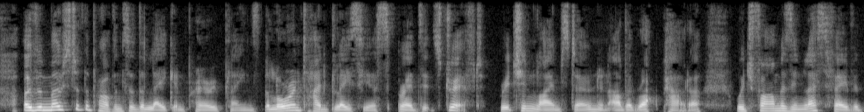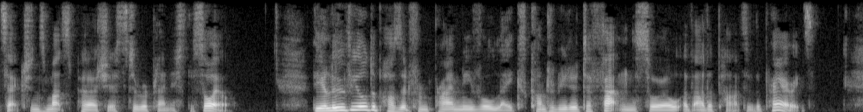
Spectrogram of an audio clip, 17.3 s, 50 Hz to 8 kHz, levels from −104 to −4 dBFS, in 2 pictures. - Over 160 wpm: Yes, average, 185 wpm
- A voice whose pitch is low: Yes, low, 130 Hz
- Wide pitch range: Yes, wide, 6.4 semitones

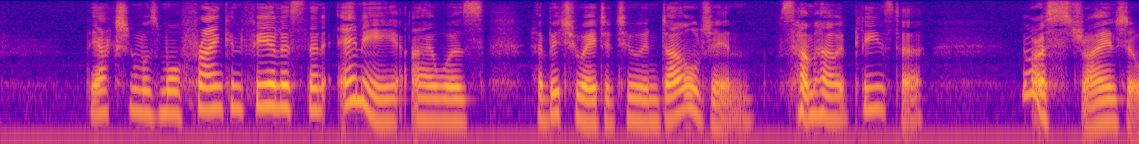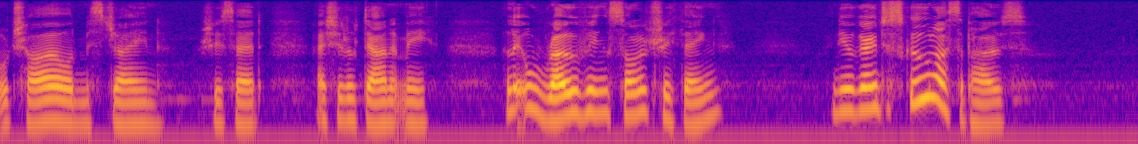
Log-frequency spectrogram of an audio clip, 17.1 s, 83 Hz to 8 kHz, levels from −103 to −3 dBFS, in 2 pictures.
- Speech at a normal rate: Yes, average, 165 wpm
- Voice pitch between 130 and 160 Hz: No, medium, 180 Hz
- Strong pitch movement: Yes, wide, 7.2 semitones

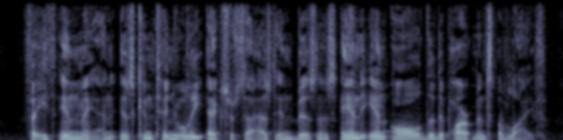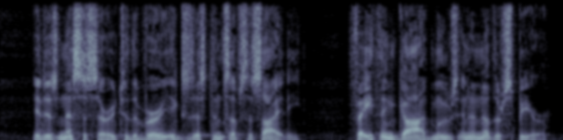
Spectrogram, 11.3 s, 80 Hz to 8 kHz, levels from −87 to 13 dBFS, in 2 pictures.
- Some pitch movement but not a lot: No, wide, 6.5 semitones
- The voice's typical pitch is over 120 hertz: No, very low, 90 Hz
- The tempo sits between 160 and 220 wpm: Yes, average, 165 wpm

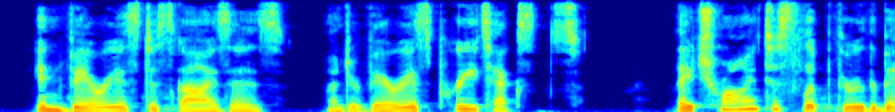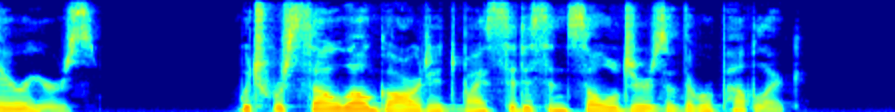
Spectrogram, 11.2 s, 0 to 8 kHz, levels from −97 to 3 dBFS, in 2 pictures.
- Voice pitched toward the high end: Yes, high, 205 Hz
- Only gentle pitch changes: No, average, 3.6 semitones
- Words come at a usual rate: No, slow, 130 wpm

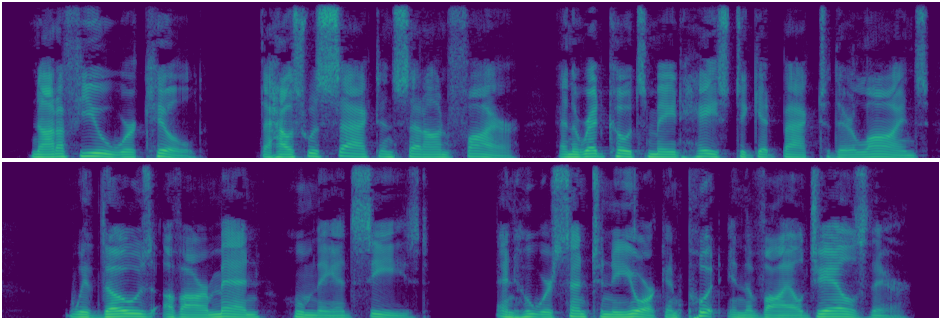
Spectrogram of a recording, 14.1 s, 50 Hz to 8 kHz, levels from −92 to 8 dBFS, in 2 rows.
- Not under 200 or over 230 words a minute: Yes, fast, 205 wpm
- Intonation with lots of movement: No, average, 3.8 semitones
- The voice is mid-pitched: No, low, 130 Hz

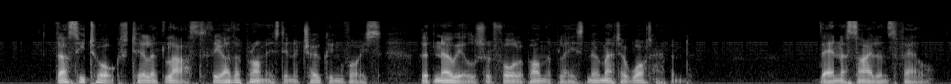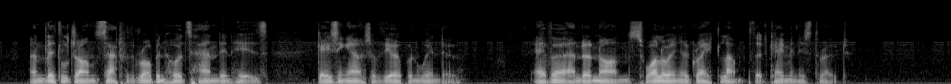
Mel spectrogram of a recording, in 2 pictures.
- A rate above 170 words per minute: Yes, average, 180 wpm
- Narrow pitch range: Yes, narrow, 1.9 semitones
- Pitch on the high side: No, very low, 85 Hz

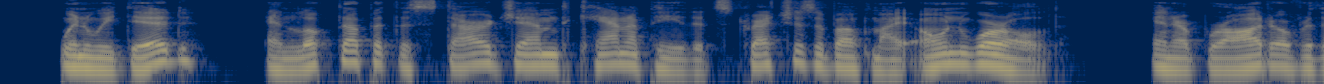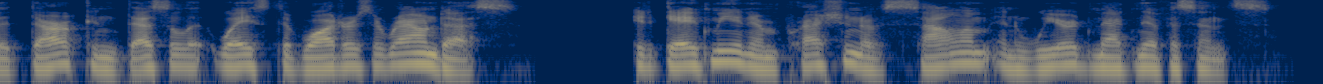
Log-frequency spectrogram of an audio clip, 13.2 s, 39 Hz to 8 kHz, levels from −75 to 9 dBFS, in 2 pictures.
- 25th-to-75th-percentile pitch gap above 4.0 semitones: No, average, 2.8 semitones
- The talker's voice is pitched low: Yes, low, 120 Hz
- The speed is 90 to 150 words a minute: No, average, 175 wpm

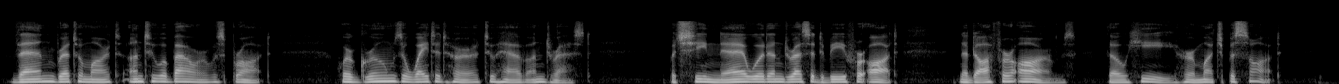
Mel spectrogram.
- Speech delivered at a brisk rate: No, average, 140 wpm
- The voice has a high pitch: No, low, 115 Hz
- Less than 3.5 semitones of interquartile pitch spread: Yes, average, 3.1 semitones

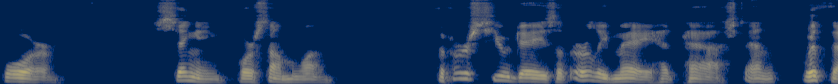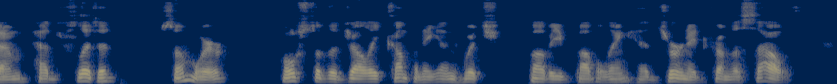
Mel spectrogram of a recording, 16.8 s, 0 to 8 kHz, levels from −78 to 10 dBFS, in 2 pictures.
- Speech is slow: Yes, slow, 120 wpm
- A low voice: Yes, low, 105 Hz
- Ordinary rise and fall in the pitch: Yes, average, 3.7 semitones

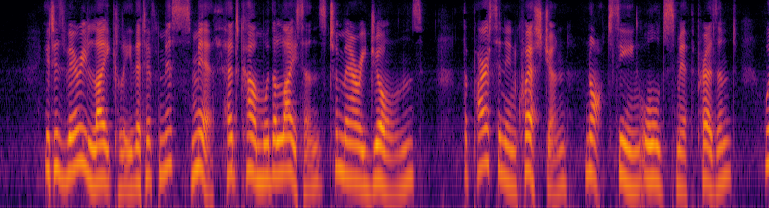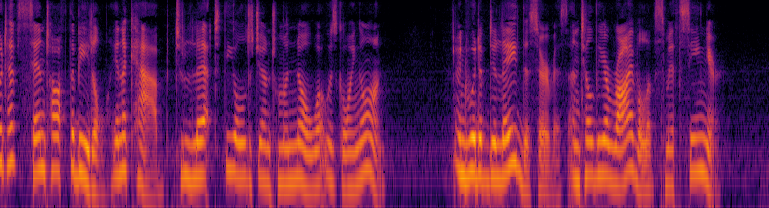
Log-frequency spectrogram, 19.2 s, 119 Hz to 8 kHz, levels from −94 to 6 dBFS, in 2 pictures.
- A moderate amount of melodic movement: Yes, average, 3.7 semitones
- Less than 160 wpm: No, average, 175 wpm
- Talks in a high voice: Yes, high, 225 Hz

